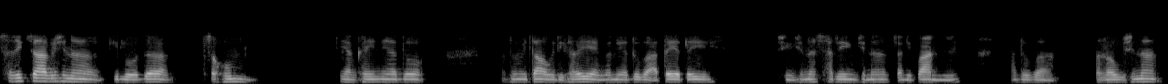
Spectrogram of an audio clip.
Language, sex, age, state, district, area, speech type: Manipuri, male, 30-45, Manipur, Thoubal, rural, conversation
